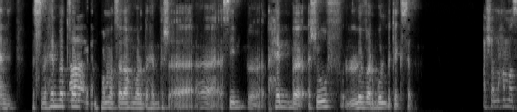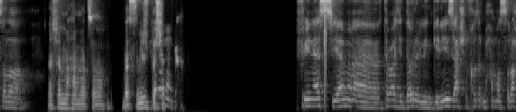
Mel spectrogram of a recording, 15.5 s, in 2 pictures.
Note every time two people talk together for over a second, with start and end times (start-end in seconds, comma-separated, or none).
none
